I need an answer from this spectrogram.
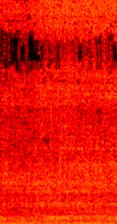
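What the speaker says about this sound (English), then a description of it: "So we'll run a little water in here." Water runs steadily from a kitchen tap into a container while cauliflower, broccoli and other greens are being seed-started, a continuous close rushing with no voices.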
